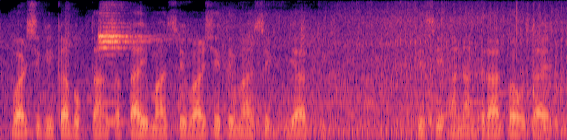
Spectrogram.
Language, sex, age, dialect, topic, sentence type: Hindi, male, 31-35, Awadhi Bundeli, banking, statement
